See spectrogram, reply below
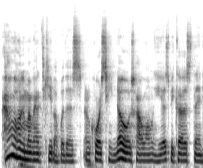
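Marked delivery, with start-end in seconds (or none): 0.0-1.7 frustrated Jesus. Retold or imitated. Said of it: "he probably felt very frustrated".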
